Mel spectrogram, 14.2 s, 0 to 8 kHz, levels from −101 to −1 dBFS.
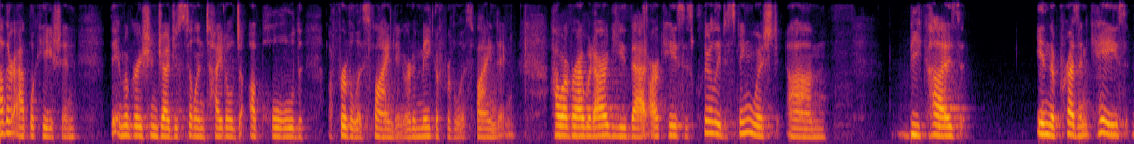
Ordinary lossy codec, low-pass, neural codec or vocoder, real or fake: Opus, 24 kbps; 7.2 kHz; none; real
